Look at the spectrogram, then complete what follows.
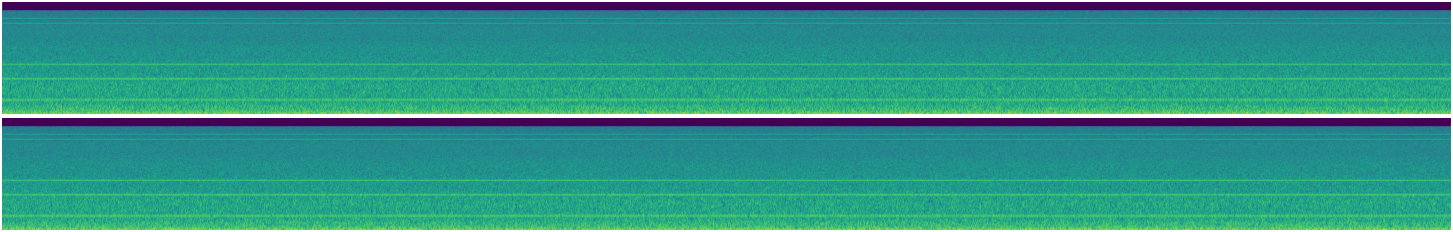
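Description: Binaural-beat sine-wave tones: several steady pure pitches held unchanging over a constant hiss of white noise.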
